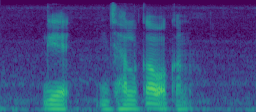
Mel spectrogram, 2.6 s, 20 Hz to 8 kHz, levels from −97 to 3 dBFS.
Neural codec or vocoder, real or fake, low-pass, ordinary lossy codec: none; real; 7.2 kHz; none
